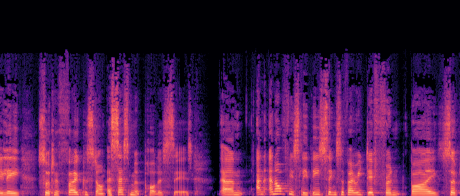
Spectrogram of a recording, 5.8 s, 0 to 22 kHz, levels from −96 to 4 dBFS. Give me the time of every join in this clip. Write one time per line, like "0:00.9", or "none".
0:01.3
